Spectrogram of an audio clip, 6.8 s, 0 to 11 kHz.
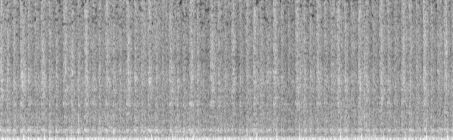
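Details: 1980 Sierra C15, junkyard L31 Vortec 350 (130k-mile pistons/rods, 9.5:1), Summit K1107 .488/.510 lift cam, Performer RPM intake, 600 Holley, Flowtech headers, Thrush turbo mufflers; cold start: loud, uneven choppy galloping lope at idle with a few revs from big cam; mic clipping.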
